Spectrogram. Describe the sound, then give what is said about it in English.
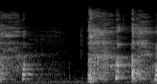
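A soft throat sound, then a pause before two or three sharp, loud coughs burst out in quick succession, with no talking. “Can you talk? Because I have to cough.”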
